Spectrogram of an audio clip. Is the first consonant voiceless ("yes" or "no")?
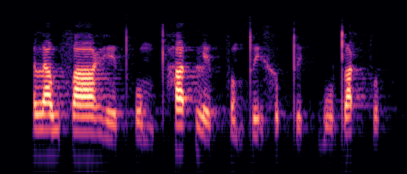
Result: no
